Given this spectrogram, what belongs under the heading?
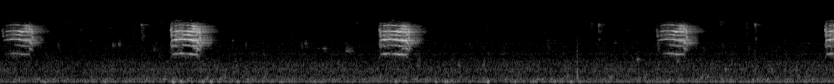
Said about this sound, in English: Before we talk about Jemima, let's hear the common call of a blue jay.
